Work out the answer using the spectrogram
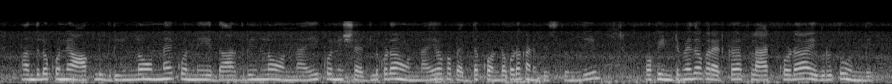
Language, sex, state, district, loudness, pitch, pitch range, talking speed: Telugu, female, Telangana, Nalgonda, -22 LUFS, 225 Hz, 210-240 Hz, 210 wpm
